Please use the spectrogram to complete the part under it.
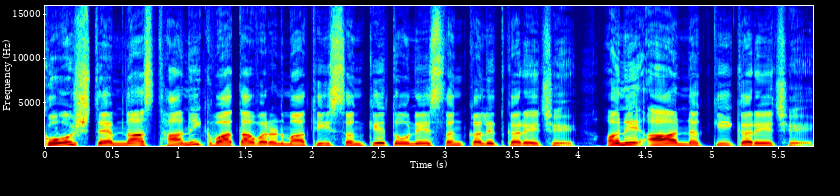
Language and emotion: Gujarati, neutral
